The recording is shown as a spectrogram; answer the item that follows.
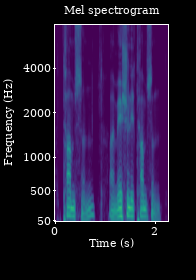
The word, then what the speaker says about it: Thompson: 여기 발음은 Thompson 아니고 텀이다. Thompson 할 때 이것은 T 발음하고 똑같습니다. 이것은 the 이렇게 안 납니다. the로 안 나고 그냥 T하고 똑같습니다. take 할 때, took 뭐 이렇게 할 때 그 이 T와 똑같은 말 Thompson입니다.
